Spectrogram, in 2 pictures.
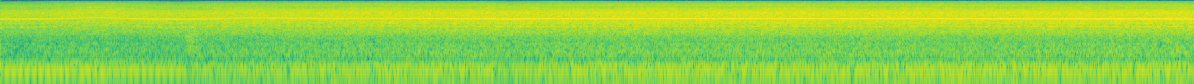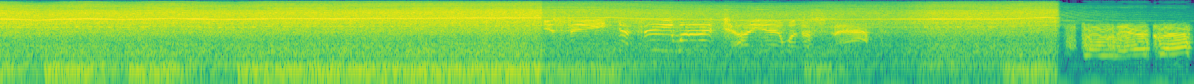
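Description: A jet engine roars loudly and steadily.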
